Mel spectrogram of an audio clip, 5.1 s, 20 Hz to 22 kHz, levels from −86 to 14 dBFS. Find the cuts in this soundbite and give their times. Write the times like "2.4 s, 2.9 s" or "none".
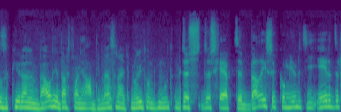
2.7 s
